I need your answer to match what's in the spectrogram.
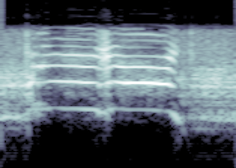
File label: bailout, mood high, speech ru; War Thunder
